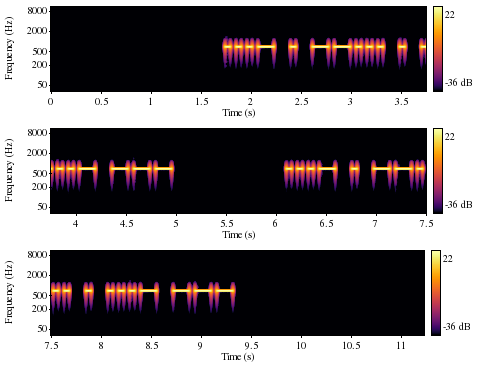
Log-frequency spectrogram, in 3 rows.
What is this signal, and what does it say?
Morse code, heard as a keyed tone, about 21 wpm, 700 Hz. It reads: VE7EVO VE7EVO
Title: DXCC-100 Call Signs - 6 Characters - Repeated 2x - 22wpm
